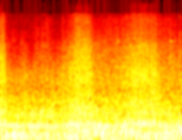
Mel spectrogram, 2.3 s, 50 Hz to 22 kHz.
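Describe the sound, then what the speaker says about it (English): 2024 ROX modified race cars rev their engines at Neshotah Speedway, a sustained throaty drone of several engines that holds steady, heard at a moderate distance with no talk. "Rev them up, rev them high."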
